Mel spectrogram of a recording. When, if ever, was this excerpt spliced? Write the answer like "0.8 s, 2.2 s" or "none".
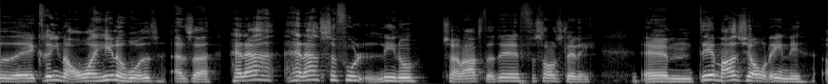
2.2 s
